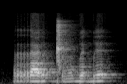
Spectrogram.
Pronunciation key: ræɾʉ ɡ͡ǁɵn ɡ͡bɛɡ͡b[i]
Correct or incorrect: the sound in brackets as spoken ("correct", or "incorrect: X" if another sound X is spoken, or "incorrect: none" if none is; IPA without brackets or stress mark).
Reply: incorrect: e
